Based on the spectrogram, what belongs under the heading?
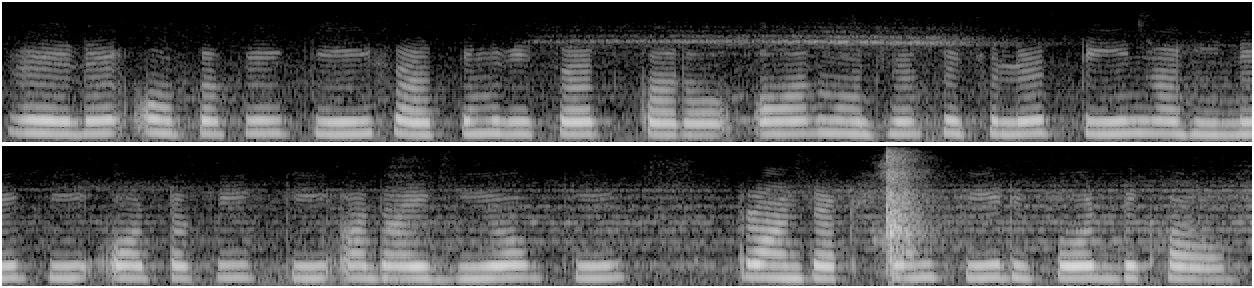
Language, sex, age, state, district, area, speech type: Urdu, female, 18-30, Uttar Pradesh, Gautam Buddha Nagar, urban, read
